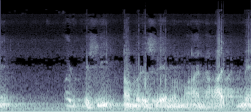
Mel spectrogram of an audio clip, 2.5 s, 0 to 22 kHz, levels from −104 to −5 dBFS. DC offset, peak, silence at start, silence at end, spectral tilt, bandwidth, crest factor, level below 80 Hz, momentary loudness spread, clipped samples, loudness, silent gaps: 4%; 0 dBFS; 0 s; 0 s; -10 dB/octave; 6.2 kHz; 14 dB; -36 dBFS; 15 LU; under 0.1%; -13 LUFS; none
